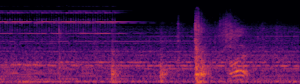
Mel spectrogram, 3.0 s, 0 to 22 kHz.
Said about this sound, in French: Le téléphone se mit à sonner à 19h précises quand le père d'Amy arriva.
